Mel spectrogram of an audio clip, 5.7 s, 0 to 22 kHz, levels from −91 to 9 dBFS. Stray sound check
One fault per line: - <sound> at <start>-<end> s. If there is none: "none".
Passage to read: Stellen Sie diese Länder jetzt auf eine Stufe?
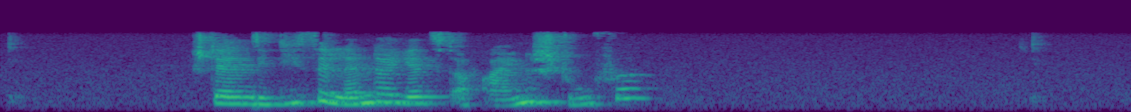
none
